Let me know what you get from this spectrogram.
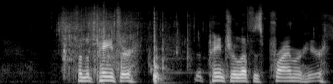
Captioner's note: water splashes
